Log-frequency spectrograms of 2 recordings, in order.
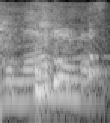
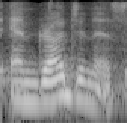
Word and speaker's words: anadromous: I just wanted to commend Beth on her pronunciation of anadromous, because the last time I heard it, they said androgynous.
